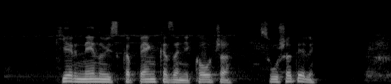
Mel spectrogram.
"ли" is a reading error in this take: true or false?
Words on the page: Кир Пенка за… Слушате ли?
false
